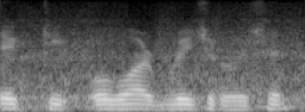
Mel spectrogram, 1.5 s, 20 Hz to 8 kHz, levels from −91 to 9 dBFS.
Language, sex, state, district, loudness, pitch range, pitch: Bengali, male, West Bengal, Dakshin Dinajpur, -14 LUFS, 120-125 Hz, 120 Hz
